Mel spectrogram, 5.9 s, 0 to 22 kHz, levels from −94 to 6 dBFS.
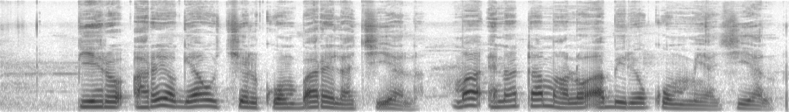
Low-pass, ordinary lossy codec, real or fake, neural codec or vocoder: none; none; real; none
